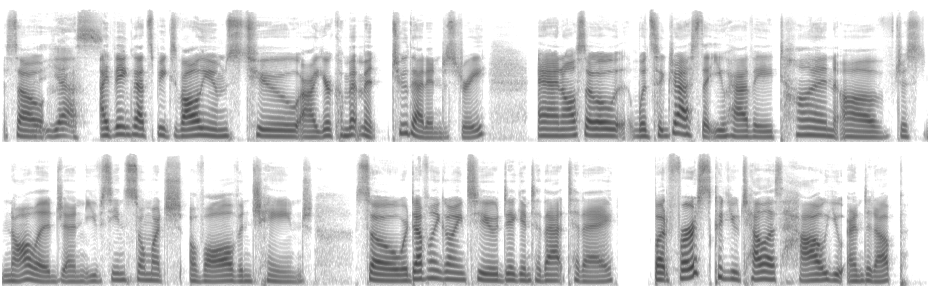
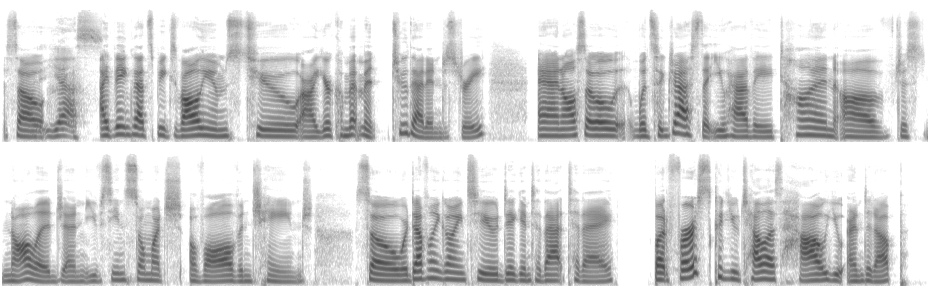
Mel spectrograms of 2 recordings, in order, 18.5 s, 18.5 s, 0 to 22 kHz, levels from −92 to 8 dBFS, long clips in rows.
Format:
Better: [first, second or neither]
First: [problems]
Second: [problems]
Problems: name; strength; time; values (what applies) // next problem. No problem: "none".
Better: first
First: none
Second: muffled; very slightly; fading above 3.5 kHz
